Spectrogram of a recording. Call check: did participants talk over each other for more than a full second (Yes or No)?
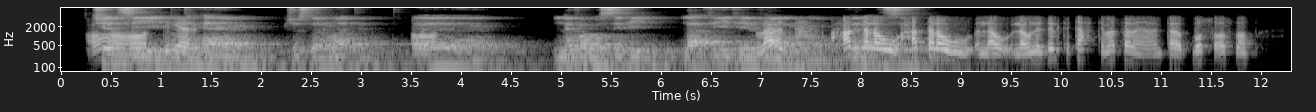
Yes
